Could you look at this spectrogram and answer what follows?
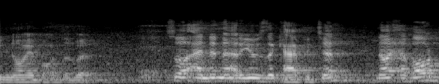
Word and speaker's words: Antananarivo: It's a difficult name to pronounce here. You can say Antananarivo. Antananarivo.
